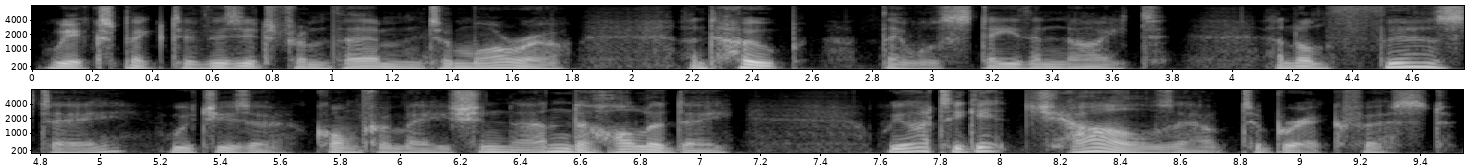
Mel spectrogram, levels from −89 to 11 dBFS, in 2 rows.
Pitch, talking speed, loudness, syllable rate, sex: 115 Hz, 205 wpm, -20 LUFS, 5.6 syllables/s, male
